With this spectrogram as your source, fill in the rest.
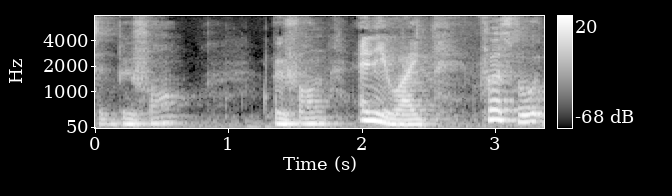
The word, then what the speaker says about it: Boifun: I pronounce it Boifun.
